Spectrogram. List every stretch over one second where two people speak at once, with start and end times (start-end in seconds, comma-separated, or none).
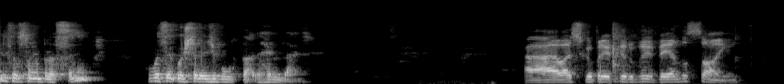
none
